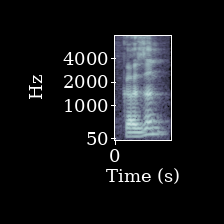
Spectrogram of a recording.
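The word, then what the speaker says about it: cousin: कज़न और famous, इसमें कज़न नाउन है, फेमस एडजेक्टिव है। तो कज़न जब बोलते हैं तो चूंकि OU शुरुआती हिस्से में है तो उस पर जोर दिया जाएगा, कज़न।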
